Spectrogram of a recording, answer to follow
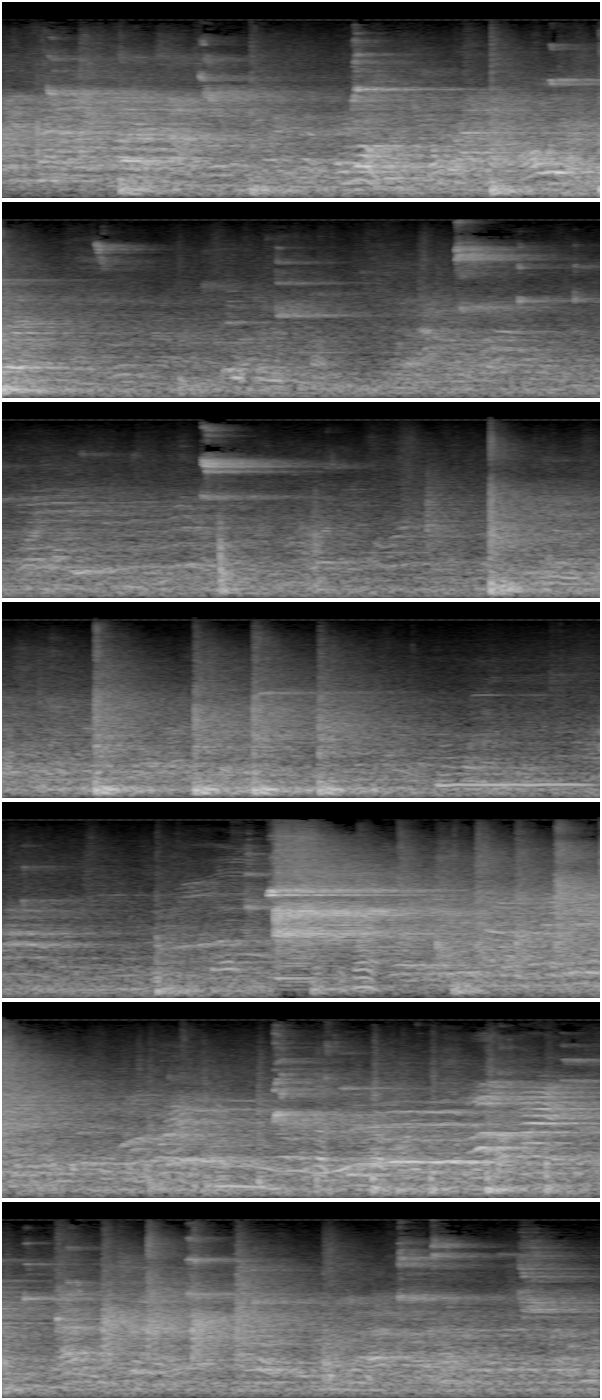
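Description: Basketball bouncing on a hardwood gym floor, with short sharp bounces and players' voices echoing in the gym.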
